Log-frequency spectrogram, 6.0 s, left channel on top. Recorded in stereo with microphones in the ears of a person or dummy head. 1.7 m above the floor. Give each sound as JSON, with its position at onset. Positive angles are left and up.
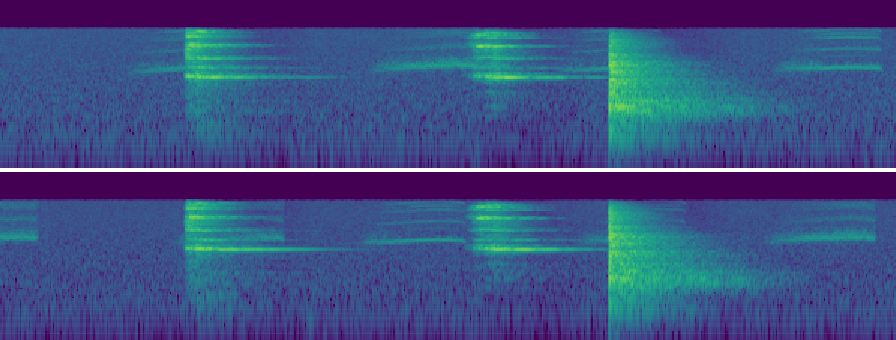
{"t": 1.2, "sound": "a clink", "side_deg": 0, "distance_m": 1.1}
{"t": 4.1, "sound": "a clap", "side_deg": -40, "distance_m": 1.2}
